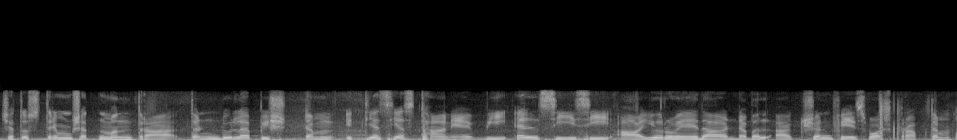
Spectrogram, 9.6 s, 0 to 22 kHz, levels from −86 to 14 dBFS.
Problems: constant background noise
